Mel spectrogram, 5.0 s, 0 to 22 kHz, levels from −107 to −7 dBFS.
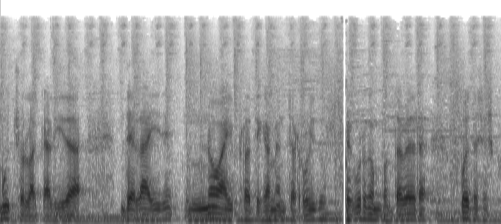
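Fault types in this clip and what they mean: Damaged data in a compressed stream: corrupted bytes make the decoder lose sync and hunt for the next frame, heard as a brief chirp, squawk, click or short hole from 3.40 to 3.47 s.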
